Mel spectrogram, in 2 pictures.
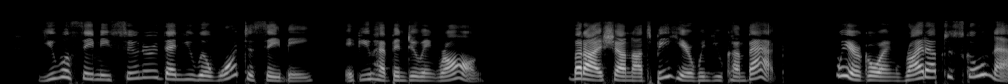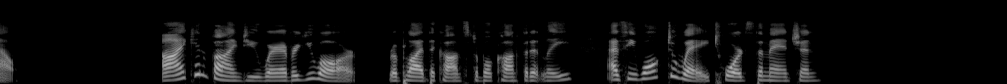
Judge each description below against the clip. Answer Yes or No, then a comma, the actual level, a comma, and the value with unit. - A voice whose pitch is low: No, high, 195 Hz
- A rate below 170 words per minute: Yes, average, 160 wpm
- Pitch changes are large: Yes, wide, 6.0 semitones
